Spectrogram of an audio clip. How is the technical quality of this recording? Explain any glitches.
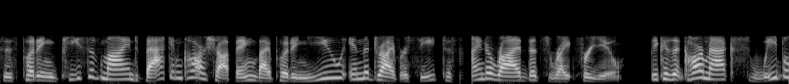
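There's one real glitch in this speech recording, a short dropout from packet loss with pitch repetition. It comes through a G.711 telephone line, so the band runs from about 250 Hz to 3.5 kHz.

From 4.60 to 4.72 s, about 120 ms of audio goes missing, which fits roughly six 20 ms packets dropping out. The receiver fills the hole by looping the last pitch period and fading it out over about 50 ms. You hear a brief buzzy hold that sinks to silence, then the speech cross-fades back in.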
